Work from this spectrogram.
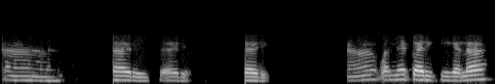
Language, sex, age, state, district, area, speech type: Kannada, female, 45-60, Karnataka, Uttara Kannada, rural, conversation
